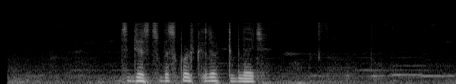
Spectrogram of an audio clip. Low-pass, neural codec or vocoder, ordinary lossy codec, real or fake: 7.2 kHz; codec, 16 kHz, 0.5 kbps, FunCodec, trained on Chinese and English, 25 frames a second; none; fake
